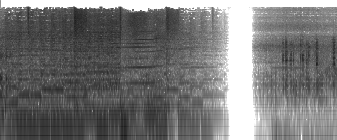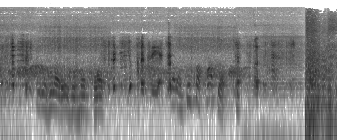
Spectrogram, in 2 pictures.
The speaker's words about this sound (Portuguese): Gente, é, tá rolando alguma interferência? Hum, amigo, acho que sim.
